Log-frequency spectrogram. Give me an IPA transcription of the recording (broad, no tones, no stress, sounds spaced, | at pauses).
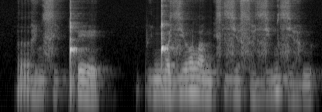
r a̤ ʎ s i̤ ǃʼ e | p i̤ ŋ͡ǃ ʌ zʲ o lˠ ɑ n i̤ s zʲ a̤ s a̤ zʲ o̤ ʎ zʲ a̤ m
